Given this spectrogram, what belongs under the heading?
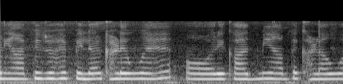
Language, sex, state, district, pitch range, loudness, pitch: Hindi, female, Bihar, Kaimur, 250-270 Hz, -13 LUFS, 260 Hz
